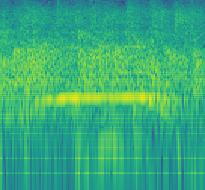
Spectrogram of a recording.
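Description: A short burst of audience applause: dense, even clapping that stays at a steady level for about a second and a half.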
